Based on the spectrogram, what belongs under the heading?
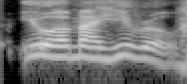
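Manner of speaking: put-on high, loud Sudanese accent; African accent. Grateful parking-lot friend to his rescuer, loud high Sudanese accent. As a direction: exclaim it in an imitated Sudanese accent. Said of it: "I'll do his accent".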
